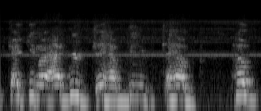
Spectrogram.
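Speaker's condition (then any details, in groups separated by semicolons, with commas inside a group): Cerebral palsy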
